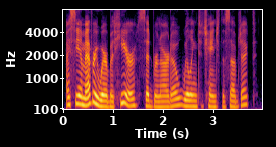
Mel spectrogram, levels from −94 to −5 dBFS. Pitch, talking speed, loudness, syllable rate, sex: 190 Hz, 195 wpm, -18 LUFS, 6.2 syllables/s, female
